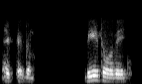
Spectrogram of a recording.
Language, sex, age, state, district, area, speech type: Bengali, male, 18-30, West Bengal, Purulia, rural, conversation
